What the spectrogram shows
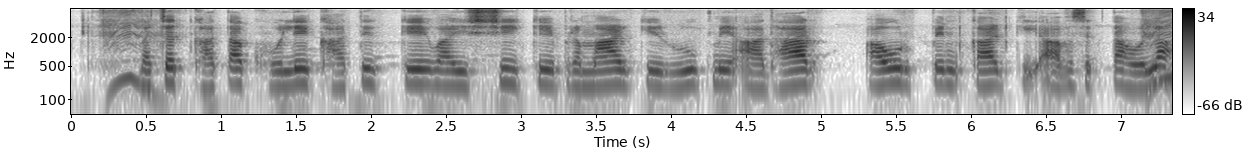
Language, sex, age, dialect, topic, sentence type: Bhojpuri, female, 18-24, Northern, banking, statement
